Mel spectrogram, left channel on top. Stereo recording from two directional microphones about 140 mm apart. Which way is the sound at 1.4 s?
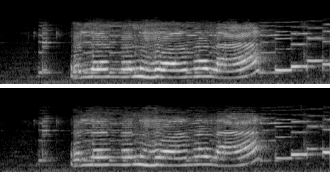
45° left (ahead or behind).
